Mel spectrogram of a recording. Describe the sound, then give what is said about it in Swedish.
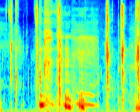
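Wet smacking and chewing sounds from a baby boy mouthing his mother's finger: a quick series of clicks and lip smacks mixed with soft, murmuring vocal noises. “Jag älskar att jag smaskade ah. efter dem. Bara, var det en ekorre eller var det? Nej, det är mammas finger.”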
